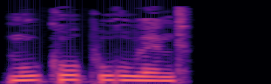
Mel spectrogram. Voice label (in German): "mukopurulent", German; adjectives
